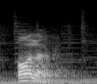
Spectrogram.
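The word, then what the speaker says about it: honour: কিন্তু এবার যদি এটা দেওয়া হয় যে অনার, এটার শুরু হচ্ছে এইচ দিয়ে কিন্তু এর উচ্চারণ হচ্ছে অ দিয়ে, বাকিটার উচ্চারণ বলা হয় টোটাল উচ্চারণ হচ্ছে অনার।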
